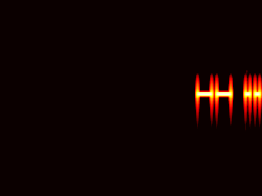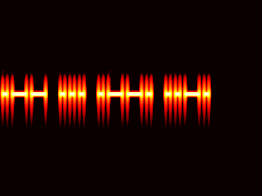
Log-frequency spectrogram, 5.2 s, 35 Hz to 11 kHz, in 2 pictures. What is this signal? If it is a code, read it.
Morse code, heard as a keyed tone, about 25 wpm, 700 Hz. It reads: M3SPF
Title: DXCC-100 Call Signs - 5 Characters - Repeated 3x - 25wpm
